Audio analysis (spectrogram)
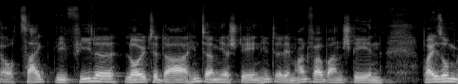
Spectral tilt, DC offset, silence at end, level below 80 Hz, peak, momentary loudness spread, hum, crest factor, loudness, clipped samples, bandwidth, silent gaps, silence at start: -7 dB/octave; under 0.1%; 0 s; -64 dBFS; -4 dBFS; 6 LU; none; 16 dB; -21 LUFS; under 0.1%; 16 kHz; none; 0 s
